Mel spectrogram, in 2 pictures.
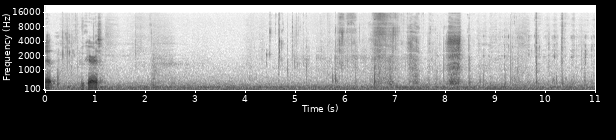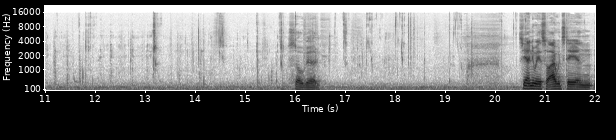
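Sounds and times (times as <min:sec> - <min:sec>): steady low hum: 0:00.0 - 0:22.0
wet chewing clicks: 0:04.4 - 0:15.9, 0:16.7 - 0:19.6.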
